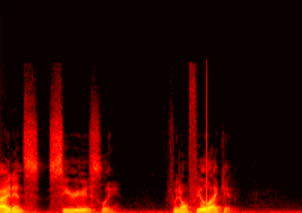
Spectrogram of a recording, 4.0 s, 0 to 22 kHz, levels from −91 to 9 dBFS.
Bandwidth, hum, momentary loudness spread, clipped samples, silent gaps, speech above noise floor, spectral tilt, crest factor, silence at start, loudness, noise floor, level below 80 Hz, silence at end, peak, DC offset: 14.5 kHz; none; 18 LU; under 0.1%; none; 30 dB; -6 dB/octave; 20 dB; 0 s; -29 LUFS; -58 dBFS; -56 dBFS; 0.95 s; -10 dBFS; under 0.1%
